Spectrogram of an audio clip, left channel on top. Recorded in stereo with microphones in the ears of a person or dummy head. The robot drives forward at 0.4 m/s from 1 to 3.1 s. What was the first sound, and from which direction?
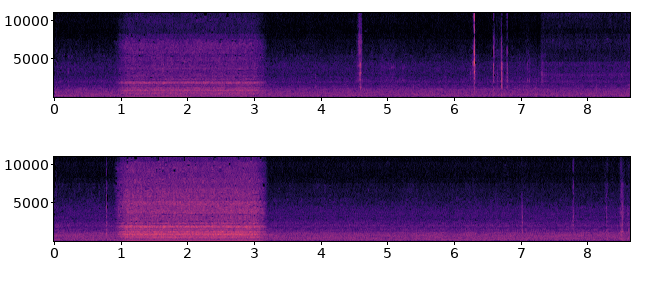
Only background noise.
